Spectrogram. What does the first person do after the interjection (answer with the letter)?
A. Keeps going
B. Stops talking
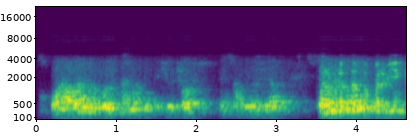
B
